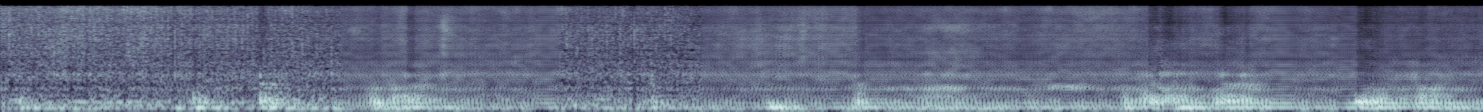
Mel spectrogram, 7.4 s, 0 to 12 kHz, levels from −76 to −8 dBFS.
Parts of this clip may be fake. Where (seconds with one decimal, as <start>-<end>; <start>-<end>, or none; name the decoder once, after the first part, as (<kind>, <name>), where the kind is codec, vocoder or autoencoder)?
1.7-2.8 (vocoder, Vocos); 3.5-7.4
